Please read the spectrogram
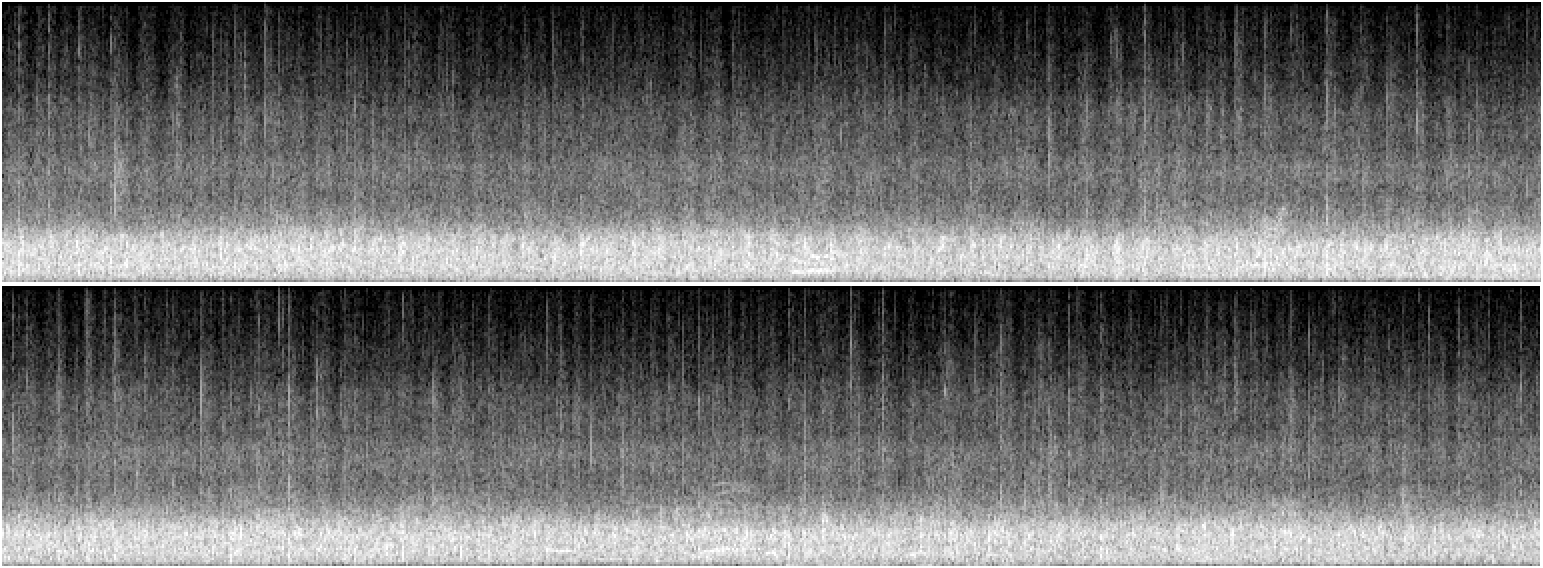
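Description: Concert audience applauding steadily and unbroken at the end of a choral and orchestral performance.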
